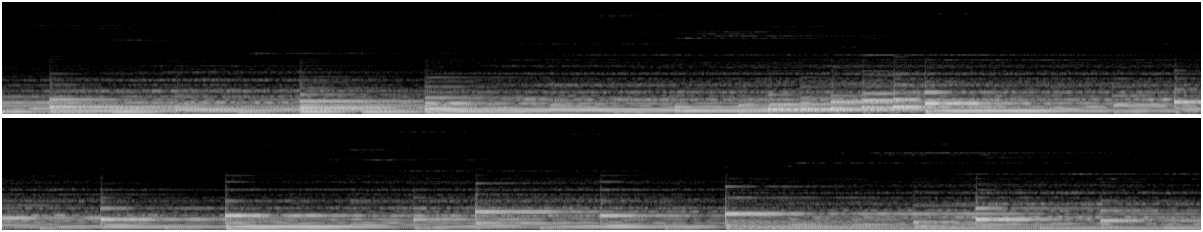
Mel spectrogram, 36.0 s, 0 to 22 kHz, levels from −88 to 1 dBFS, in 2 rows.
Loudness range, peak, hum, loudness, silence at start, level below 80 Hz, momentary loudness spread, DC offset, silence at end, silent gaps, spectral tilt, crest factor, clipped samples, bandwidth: 7 LU; -10 dBFS; none; -27 LUFS; 0 s; -44 dBFS; 11 LU; under 0.1%; 0 s; none; -12.5 dB/octave; 16 dB; under 0.1%; 3.3 kHz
